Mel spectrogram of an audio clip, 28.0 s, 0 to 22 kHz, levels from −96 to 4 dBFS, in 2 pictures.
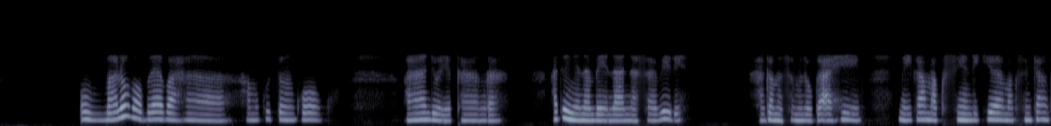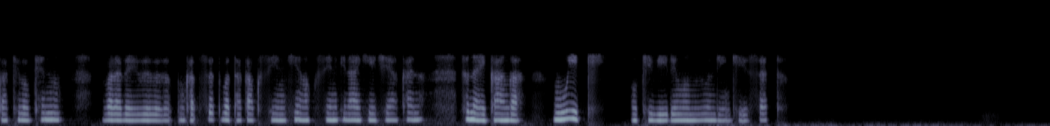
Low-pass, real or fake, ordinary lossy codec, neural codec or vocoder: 3.6 kHz; fake; none; codec, 24 kHz, 0.5 kbps, DualCodec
